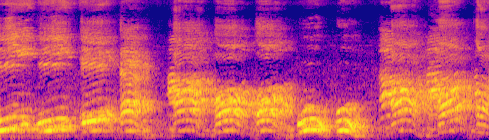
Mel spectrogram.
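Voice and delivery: steady chant from "ই" through "উ" to "আ"; teacher leading "ই, ই, এ, আ" and on, evenly spaced; twelve-vowel drill. Shown as a demonstration. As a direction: sound out each vowel from "ই" to "আ" separately. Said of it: "একসাথে বারোটা এবার করবো".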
